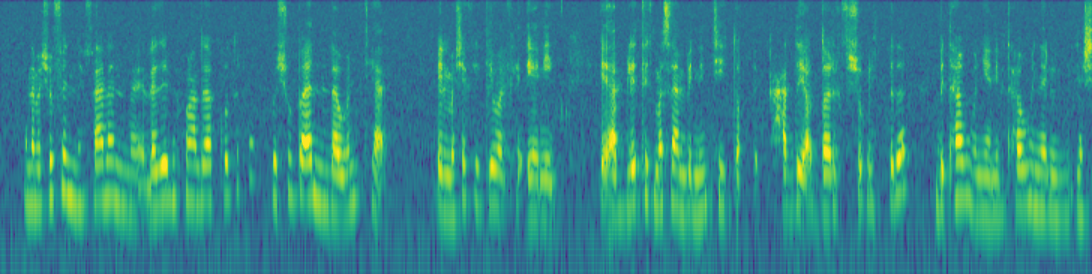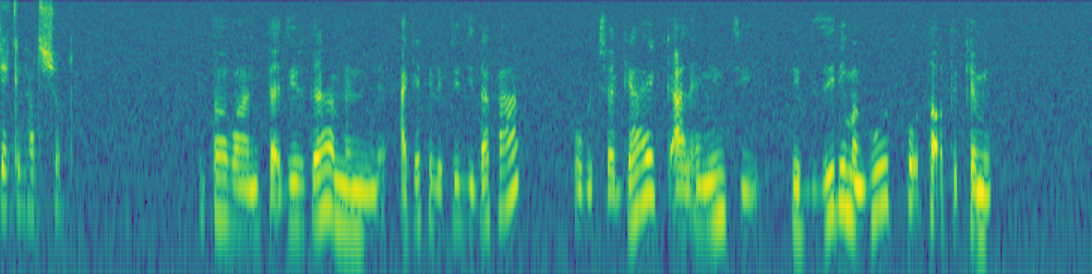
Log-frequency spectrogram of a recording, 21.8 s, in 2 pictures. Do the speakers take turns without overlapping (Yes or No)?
Yes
